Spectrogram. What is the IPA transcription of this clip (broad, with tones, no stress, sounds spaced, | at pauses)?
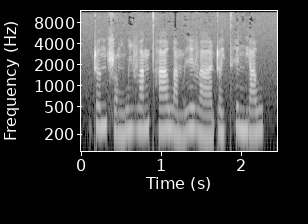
ʈ əː˧˥ ŋ ʂ ɔ˨˩˨ ŋ w i˧ v a˧˥ ŋ t̪ʰ aː˧˥ w a˨˩ m ɣ e˧ v aː˨˩˨ ʈ ə˨˩˦ j t̪ʰ e˧ ŋ j a˧˥ w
